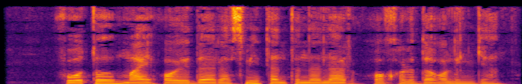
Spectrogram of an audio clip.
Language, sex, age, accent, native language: Uzbek, male, 18-24, Toshkent shahri, Uzbek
